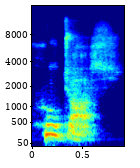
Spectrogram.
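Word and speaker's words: οὗτος: So we pronounce it with an H, hutos. And notice that the accent makes it not hutos, but hutos. Hutos means this in English.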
